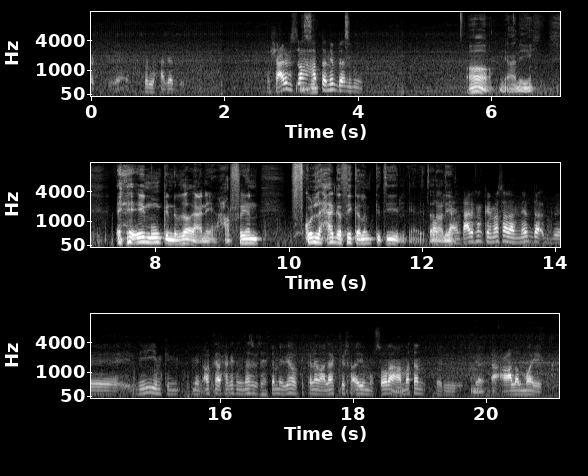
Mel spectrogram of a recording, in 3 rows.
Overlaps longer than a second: none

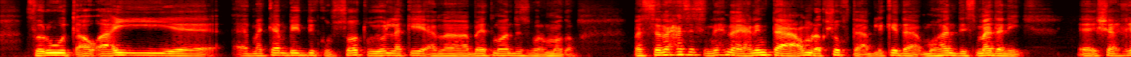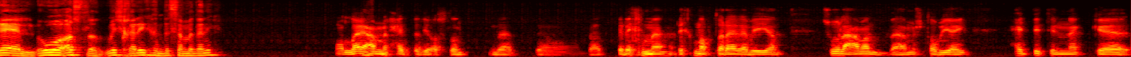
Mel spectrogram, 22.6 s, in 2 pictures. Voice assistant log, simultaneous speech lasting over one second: none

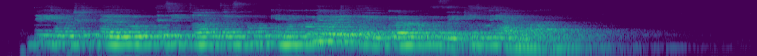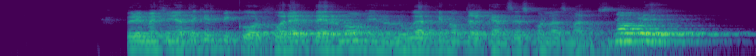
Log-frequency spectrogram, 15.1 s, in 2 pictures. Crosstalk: none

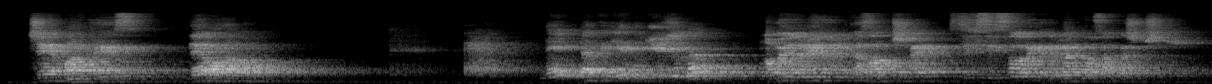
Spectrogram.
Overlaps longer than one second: none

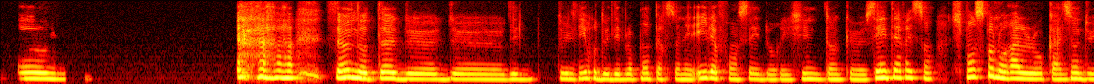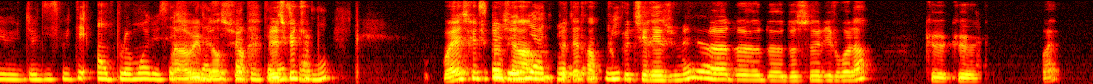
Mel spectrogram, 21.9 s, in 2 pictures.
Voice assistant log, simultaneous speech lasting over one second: present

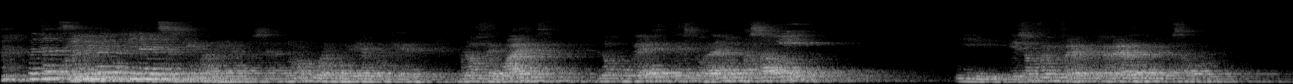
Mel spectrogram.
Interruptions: present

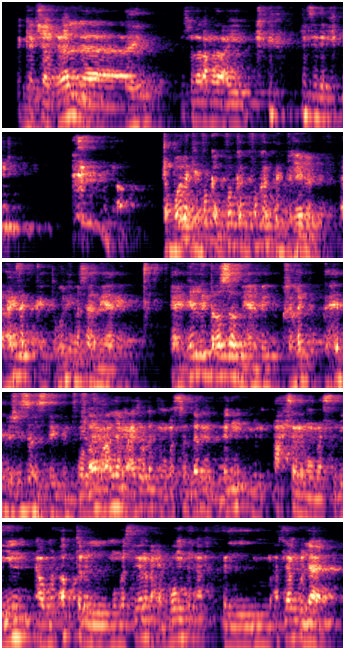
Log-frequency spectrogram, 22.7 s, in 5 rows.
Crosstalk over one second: none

